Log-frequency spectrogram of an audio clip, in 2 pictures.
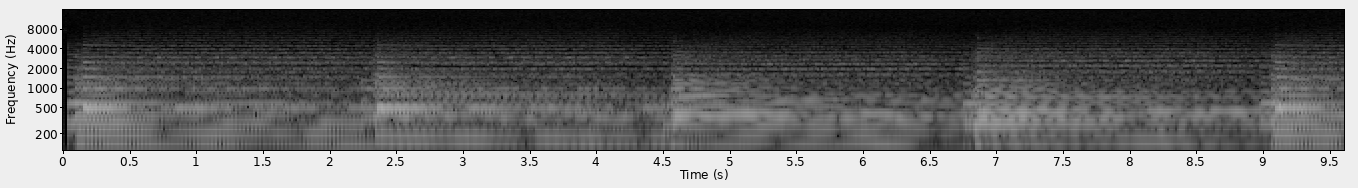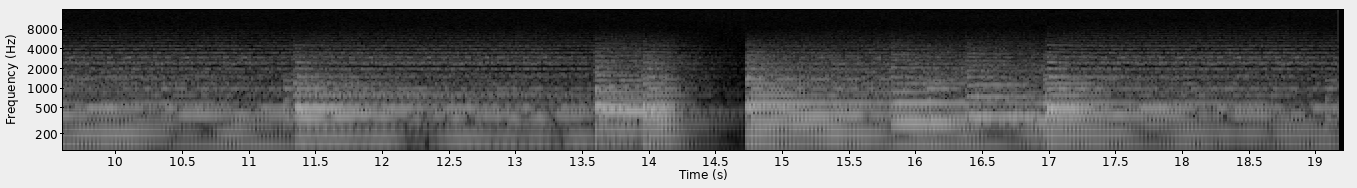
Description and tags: Piano/Strings Chord Progression
Original, Song, Music, Sample, Piano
